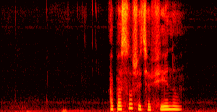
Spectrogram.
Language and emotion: Russian, sad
